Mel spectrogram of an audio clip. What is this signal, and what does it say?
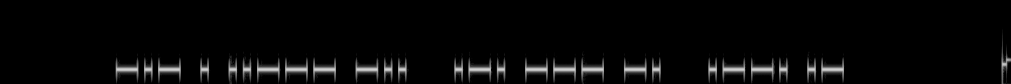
Morse code, heard as a keyed tone, about 17 wpm, 700 Hz. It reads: KE2D RON PA
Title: K1USN SST QSO Practice - 17wpm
